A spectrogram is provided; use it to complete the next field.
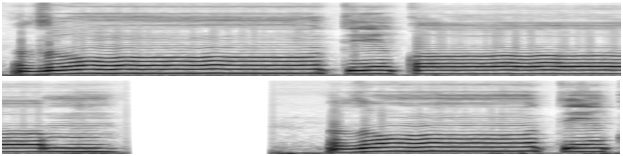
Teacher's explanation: Ketika sebut huruf nun, kita sudah merasakan huruf ta. Kita baca dzutiqom. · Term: ikhfa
